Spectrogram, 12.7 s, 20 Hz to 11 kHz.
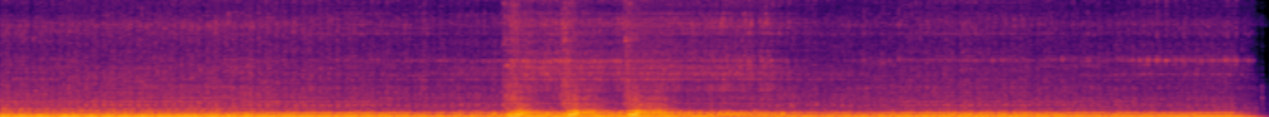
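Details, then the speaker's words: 1977 Honda CB550 four-cylinder with a Delkevic 4-into-1 exhaust: steady idle, a few quick rev blips that rise and fall cleanly, then shutdown; healthy, well-tuned engine. "She's a happy one."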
